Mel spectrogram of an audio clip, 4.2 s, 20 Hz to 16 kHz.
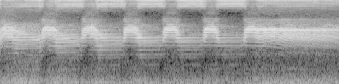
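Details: Galaxy S24 Ultra recording of a cicada: a shrill, pulsing buzz throbbing roughly every half second, six beats in a row, then smoothing into a continuous high whine.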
